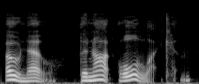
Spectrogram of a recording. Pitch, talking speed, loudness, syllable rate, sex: 175 Hz, 210 wpm, -17 LUFS, 4.9 syllables/s, female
